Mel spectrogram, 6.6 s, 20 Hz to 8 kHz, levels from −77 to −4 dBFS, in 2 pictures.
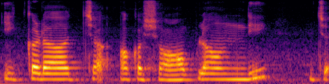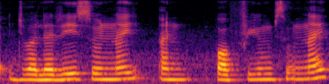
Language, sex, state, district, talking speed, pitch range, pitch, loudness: Telugu, female, Andhra Pradesh, Sri Satya Sai, 110 wpm, 190-205 Hz, 195 Hz, -17 LUFS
